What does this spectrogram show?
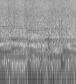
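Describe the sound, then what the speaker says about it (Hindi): Onions frying in a pan while being stirred for a potato curry, with a loud, close sizzle broken by quick scraping strokes of the spoon. "जब तक प्याज भूनते हैं, तब तक हम इसको हिलाएंगे।"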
